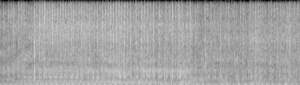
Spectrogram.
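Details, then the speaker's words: Truck engine at idle: low, lumpy idle with uneven tapping about three per second following engine speed; noisy lifter knock. "hhm [Muzică] auzi laia bate tacul h Oh"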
